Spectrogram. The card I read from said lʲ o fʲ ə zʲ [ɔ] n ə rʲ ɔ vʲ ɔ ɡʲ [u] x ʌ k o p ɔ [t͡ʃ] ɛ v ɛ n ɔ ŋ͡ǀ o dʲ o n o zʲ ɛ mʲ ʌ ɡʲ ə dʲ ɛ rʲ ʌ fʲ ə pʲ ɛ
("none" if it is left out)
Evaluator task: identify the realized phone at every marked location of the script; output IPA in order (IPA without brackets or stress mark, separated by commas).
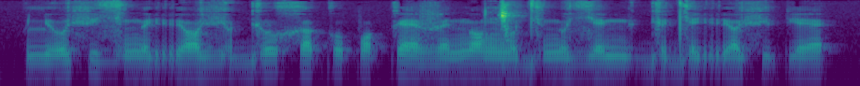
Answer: ʌ, o, k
